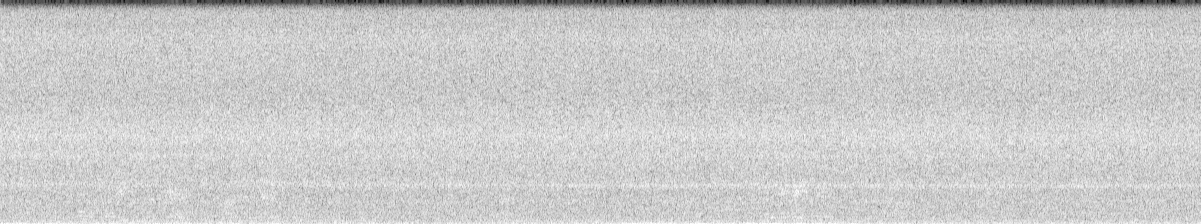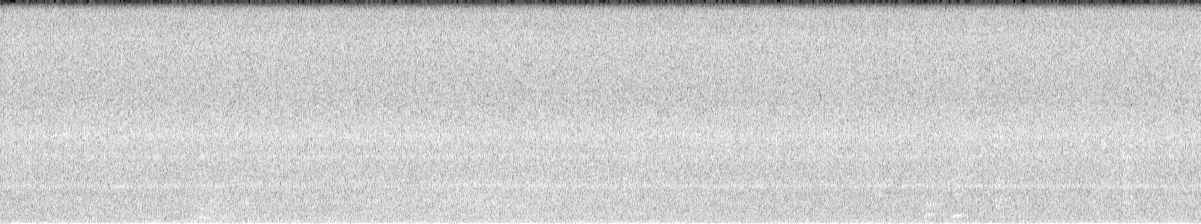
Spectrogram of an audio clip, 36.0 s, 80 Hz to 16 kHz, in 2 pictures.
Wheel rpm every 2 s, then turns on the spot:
0, 0, 0, 0, 0, 0, 0, 0, 0, 0, 0, 0, 0, 0, 0, 0, 0, 0.
none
